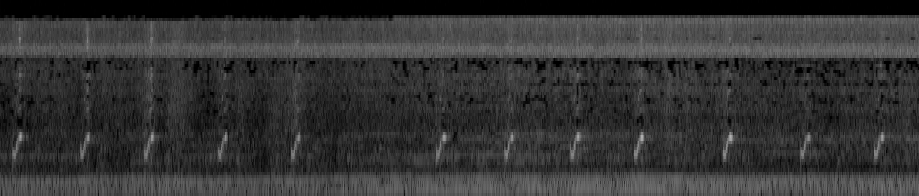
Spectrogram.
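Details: Vĩnh Long decoy white-breasted waterhen used to lure birds. About thirteen quick upward-sweeping notes come in a steady series, with a short gap near the middle. A low hum persists beneath.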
